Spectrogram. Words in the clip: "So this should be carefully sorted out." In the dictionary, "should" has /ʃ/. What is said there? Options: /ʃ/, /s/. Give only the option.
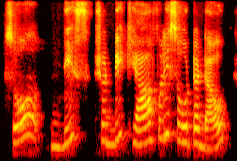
/ʃ/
